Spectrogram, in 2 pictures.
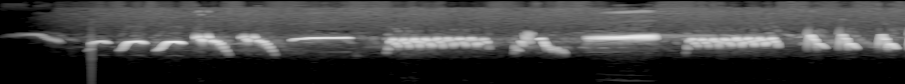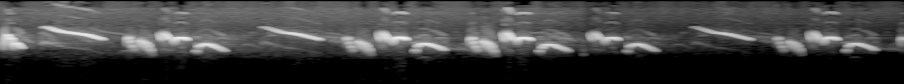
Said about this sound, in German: Und überall hoch am Himmel war der Gesang dieser Feldlerchen. Und das finde ich toll, wenn ich da laufe, dass ich da diese Vögel höre.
